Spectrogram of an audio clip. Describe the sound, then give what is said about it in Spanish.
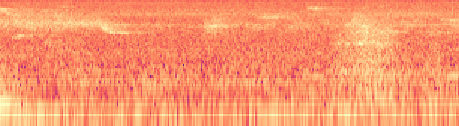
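Faint bird chirps drift over a quiet rural background on the outskirts of the city of Armenia in the coffee-growing region, with a few soft calls rising briefly and no one speaking. “Así es, no, feliz, eh, con una vista muy bonita, muy verde, y se escuchan los pajaritos.”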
